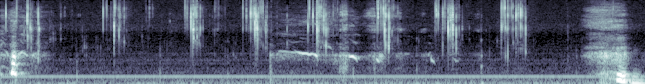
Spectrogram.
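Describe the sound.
A man imitates ASMR eating with his mouth: wet mouth sounds mimic chewing, with a series of sharp crunchy clicks and smacks repeating irregularly over a few seconds, ending in a brief vocal noise.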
